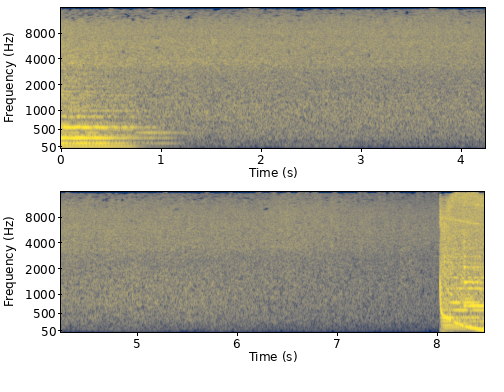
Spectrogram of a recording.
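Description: Background music fading out about a second in, leaving a faint, steady hiss that slowly fades further.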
